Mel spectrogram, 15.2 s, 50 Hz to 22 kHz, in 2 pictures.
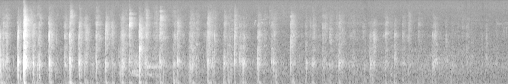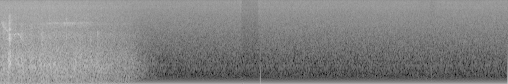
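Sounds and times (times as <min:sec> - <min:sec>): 
two horses' hooves clip-clopping while walking: 0:00.0 - 0:09.4.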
